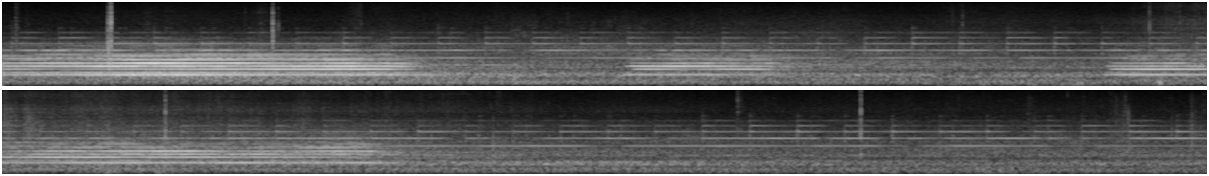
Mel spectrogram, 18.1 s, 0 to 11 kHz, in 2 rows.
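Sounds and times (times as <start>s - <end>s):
locomotive air horn blasts: 0.0s - 3.1s, 4.7s - 5.9s, 8.3s - 12.2s
train rumble: 0.0s - 18.0s.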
